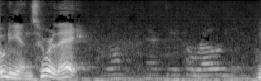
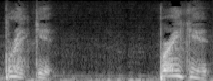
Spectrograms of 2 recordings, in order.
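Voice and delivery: hushed prayer; 9 dB quieter, slower than usual. Acted. Prayer of surrender to Christ.

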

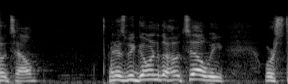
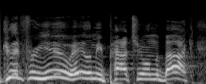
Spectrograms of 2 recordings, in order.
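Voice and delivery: hammed-up praise; 6 semitones higher than usual. Mock praise of showy piety.

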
